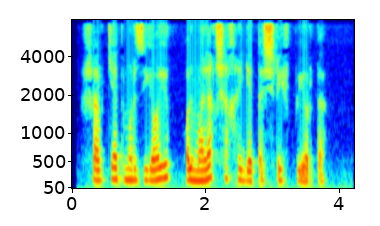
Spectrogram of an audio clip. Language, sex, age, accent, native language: Uzbek, female, 18-24, Toshkent shahri, Uzbek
